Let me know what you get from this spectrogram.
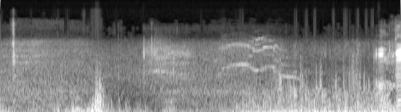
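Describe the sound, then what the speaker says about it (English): Coastal wind gusting beside Ponce Inlet Lighthouse in Florida, buffeting close against the microphone as a loud, rumbling rush that rises and falls, with faint higher sounds drifting in behind it. "On this side of the lighthouse, it's windy, windy, windy"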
